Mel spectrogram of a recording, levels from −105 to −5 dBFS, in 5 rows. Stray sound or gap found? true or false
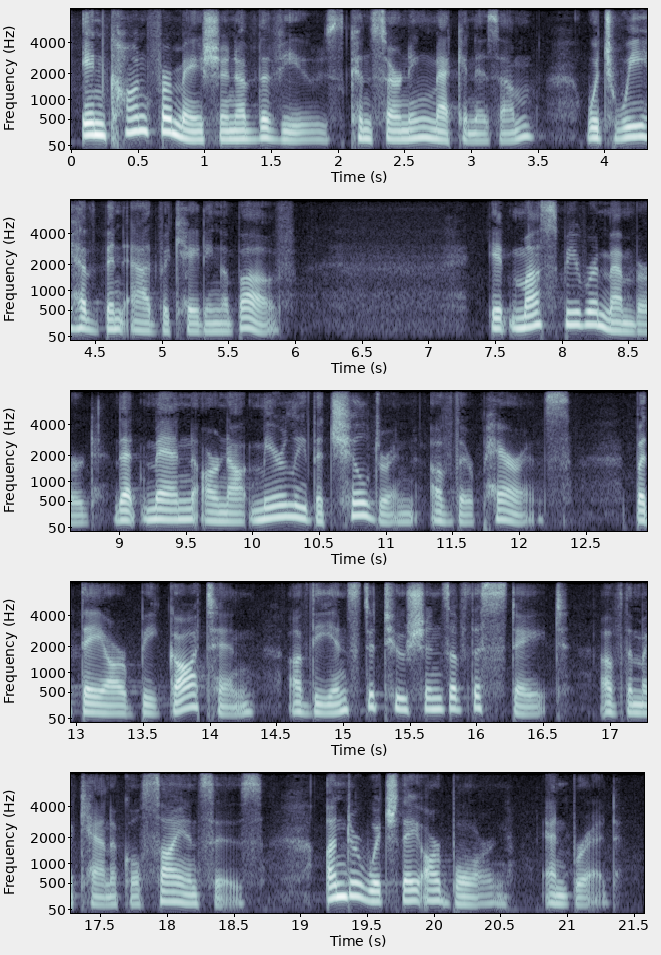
false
